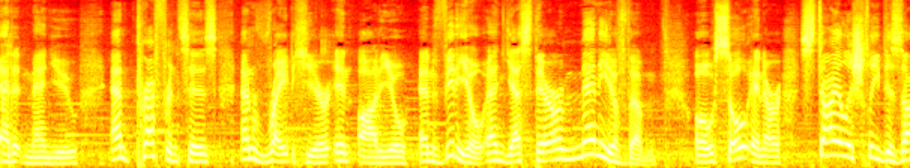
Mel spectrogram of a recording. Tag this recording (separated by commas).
Speech, Music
